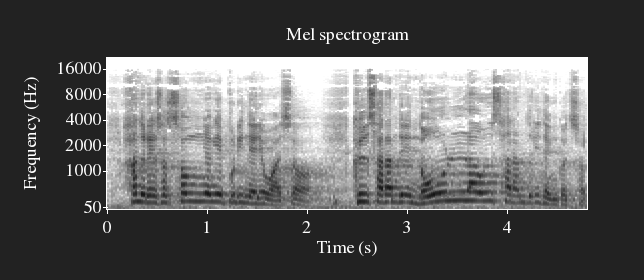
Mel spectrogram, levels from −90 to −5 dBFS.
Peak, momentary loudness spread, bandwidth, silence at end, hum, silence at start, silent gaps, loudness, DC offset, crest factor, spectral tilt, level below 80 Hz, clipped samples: -4 dBFS; 9 LU; 16 kHz; 0 s; none; 0.05 s; none; -22 LUFS; under 0.1%; 18 dB; -5 dB/octave; -46 dBFS; under 0.1%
